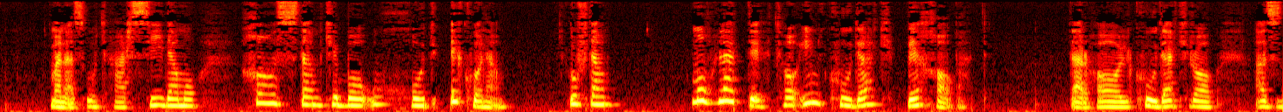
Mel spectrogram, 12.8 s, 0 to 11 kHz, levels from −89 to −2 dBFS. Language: Persian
